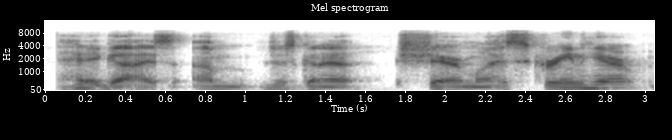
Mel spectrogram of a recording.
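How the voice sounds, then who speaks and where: A man in his thirties with a lowish voice talks through a webinar presentation over a video call. He hesitates a lot, fills gaps with ums and restarts phrases. The audio is dull and lo-fi. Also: unhurried. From Finland. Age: 30s. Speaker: college squash coach, guest speaker.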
